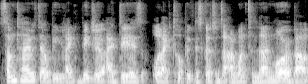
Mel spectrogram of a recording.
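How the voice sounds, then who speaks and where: Somewhat breathy, a man talks at a fairly quick pace at a medium pitch, with ordinary pitch variation. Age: 20s. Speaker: YouTuber. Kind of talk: casual vlog talk to camera. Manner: casual, filler-heavy.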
